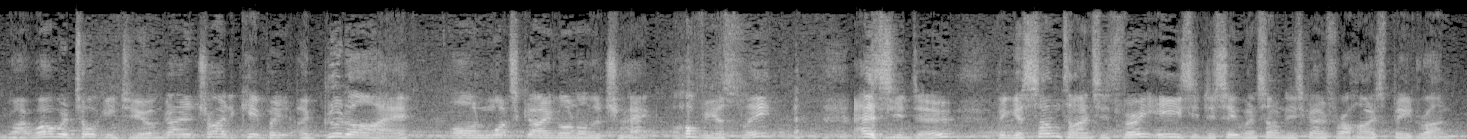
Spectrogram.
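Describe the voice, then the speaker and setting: A man's voice: a little high, fairly quick, background noise. A man doing live race commentary in a chatty, jokey way, describing boats he watches out the window.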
